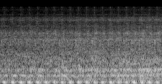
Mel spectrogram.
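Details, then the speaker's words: Honda Vario 150 injected scooter, warming engine: even steady thump about eleven beats a second, slightly high idle with no misses; idle now adjusts normally, fixed. "kita kecilkan lagi gasnya ya untuk IDnya juga Dia normal bisa dibesarkan bisa dikecilkan tidak seperti tadi"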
